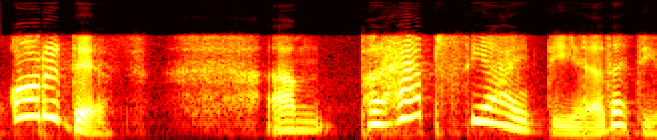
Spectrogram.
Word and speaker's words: Aridif: My name is Aridif.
